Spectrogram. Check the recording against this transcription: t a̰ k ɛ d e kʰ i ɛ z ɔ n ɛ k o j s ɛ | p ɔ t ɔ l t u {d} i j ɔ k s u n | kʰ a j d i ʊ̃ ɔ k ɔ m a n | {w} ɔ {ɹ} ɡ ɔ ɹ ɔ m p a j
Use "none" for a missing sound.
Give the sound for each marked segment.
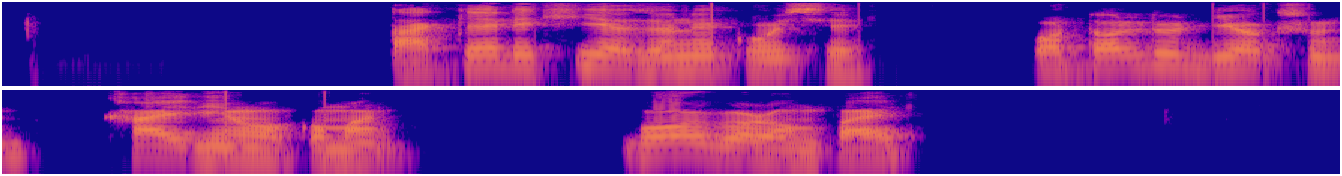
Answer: d, b, ɹ

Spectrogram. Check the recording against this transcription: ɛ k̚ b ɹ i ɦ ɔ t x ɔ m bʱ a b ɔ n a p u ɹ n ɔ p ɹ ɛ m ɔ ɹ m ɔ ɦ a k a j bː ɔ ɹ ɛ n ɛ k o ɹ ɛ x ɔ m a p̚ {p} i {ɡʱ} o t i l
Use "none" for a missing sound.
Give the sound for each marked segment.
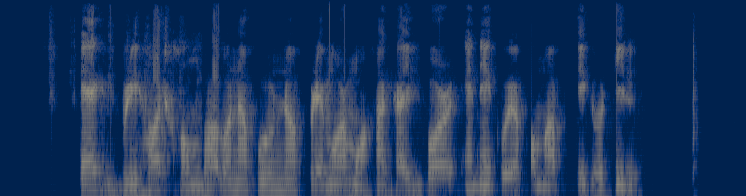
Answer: t, ɡʱ

